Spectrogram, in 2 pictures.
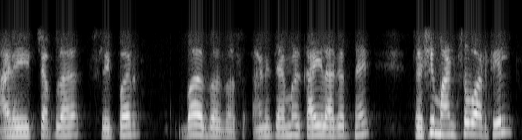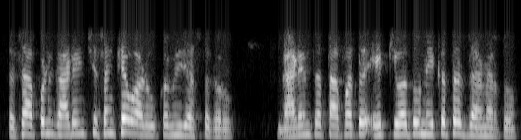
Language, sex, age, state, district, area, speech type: Marathi, male, 60+, Maharashtra, Thane, urban, conversation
